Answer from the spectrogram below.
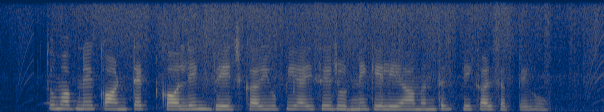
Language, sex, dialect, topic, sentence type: Hindi, female, Hindustani Malvi Khadi Boli, banking, statement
